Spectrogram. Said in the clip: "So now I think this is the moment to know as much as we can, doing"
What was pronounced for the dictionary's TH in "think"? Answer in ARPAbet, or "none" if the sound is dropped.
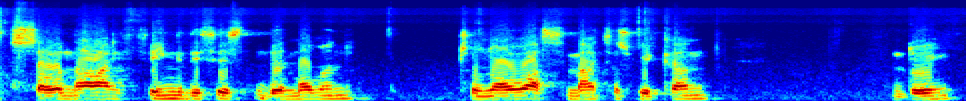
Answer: TH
